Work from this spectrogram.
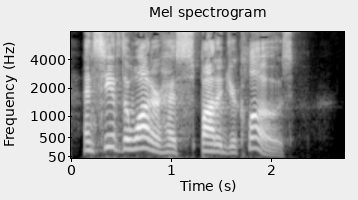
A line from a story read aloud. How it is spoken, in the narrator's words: cried my grandfather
